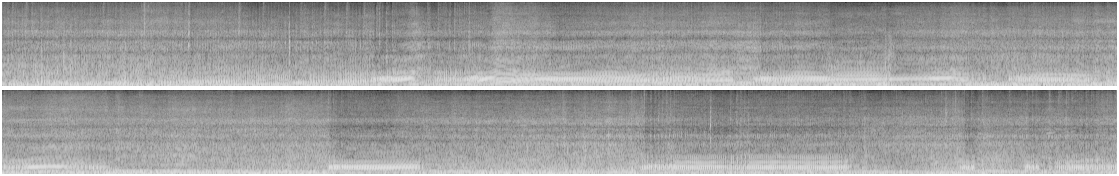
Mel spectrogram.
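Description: Wind rushes loudly past, outdoors.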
